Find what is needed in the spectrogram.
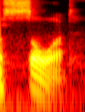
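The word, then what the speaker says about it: dough: คิด ดู นะ ฮะ คำ นี้ อ่าน ว่า โด นะ ฮะ โด ไม่ ใช่ สวด นะ ดัง นั้น นี่ แหละ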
